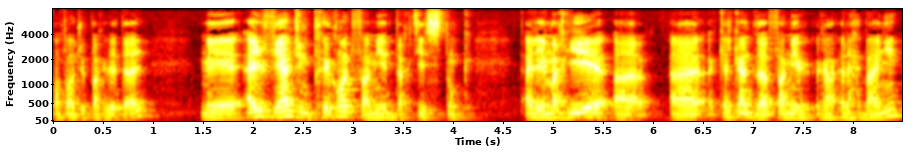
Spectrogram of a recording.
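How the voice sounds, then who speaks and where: With audible room echo, a man speaks at a moderate pace, his fairly low voice keeping a fairly even intonation. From Lebanon, Beirut. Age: 20s. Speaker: consultant. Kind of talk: interview.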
